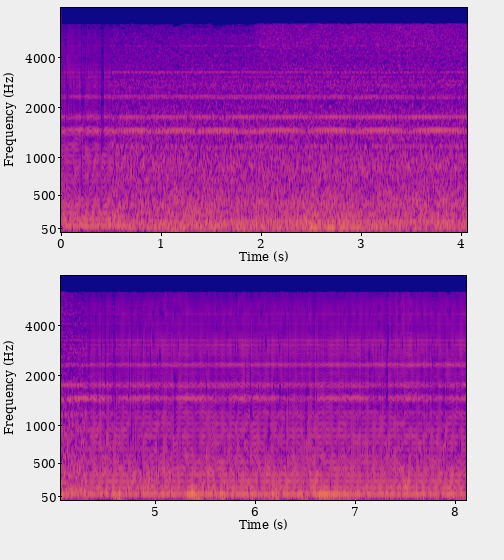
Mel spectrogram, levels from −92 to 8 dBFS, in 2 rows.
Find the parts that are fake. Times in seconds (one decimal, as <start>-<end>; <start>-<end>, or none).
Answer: 0.0-0.5; 4.3-8.1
